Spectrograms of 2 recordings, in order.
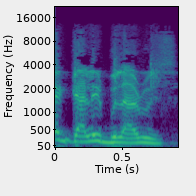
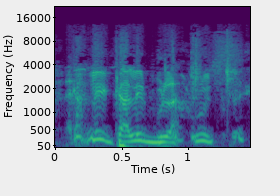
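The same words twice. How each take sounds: First: Said in the usual way. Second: Khalid Boularus said with a laugh, rough and mangled; laughing mangled name; rough mock pronunciation. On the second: Shown as a demonstration. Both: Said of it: "that one wa so rough".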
